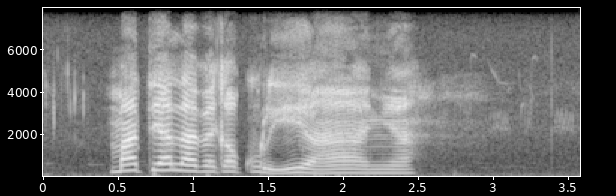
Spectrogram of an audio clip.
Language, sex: Tsonga, female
